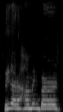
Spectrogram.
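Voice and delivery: high-pitched excited announcement to the household; super excited. Retold or imitated. Telling of a first hummingbird, super excited. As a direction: imitate yourself excitedly calling everyone to look. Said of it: "I'm super excited".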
